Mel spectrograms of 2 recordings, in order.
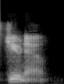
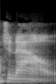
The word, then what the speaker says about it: Juneau: The city like Juneau is spelled weird, but it's Juneau. – Yeah, did I say it wrong or? – Okay, I think you said Janal, and I was like trying to figure out.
